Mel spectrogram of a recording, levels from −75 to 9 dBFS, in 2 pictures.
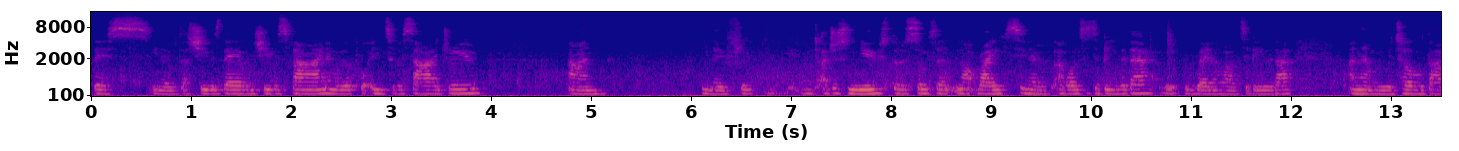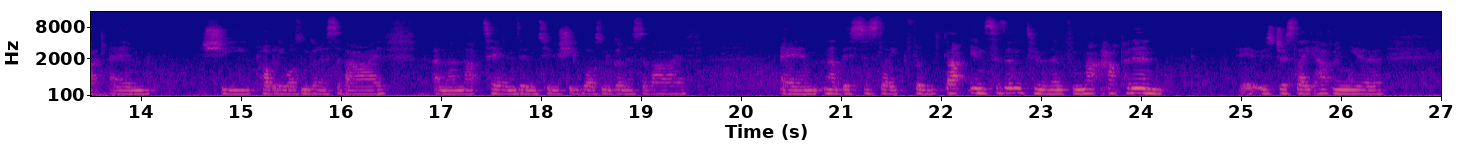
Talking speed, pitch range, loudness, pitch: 195 wpm, 160-175 Hz, -36 LUFS, 165 Hz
